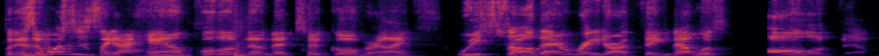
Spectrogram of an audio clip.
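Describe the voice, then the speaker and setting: A man's voice: a little high, very animated, quick pace, bright, forceful tone, breathy edge. A man speaking as a podcast panelist in a casual, conversational discussion of pop culture.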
